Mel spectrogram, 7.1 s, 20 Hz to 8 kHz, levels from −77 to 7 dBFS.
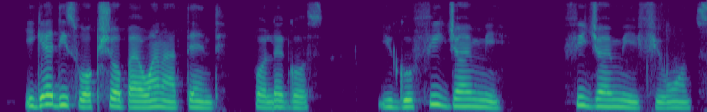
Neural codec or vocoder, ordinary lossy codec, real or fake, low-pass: vocoder, 44.1 kHz, 128 mel bands every 256 samples, BigVGAN v2; none; fake; 7.2 kHz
